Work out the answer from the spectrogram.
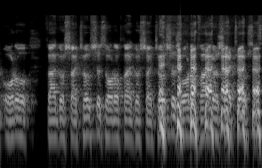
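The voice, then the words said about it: Word repeated rapidly three times. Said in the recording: “say that fast three times”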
